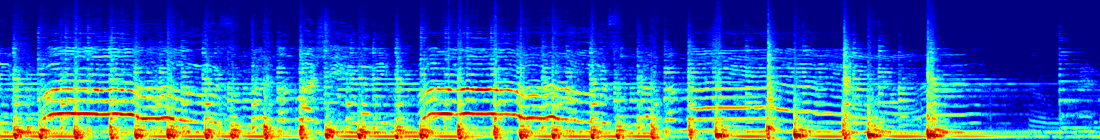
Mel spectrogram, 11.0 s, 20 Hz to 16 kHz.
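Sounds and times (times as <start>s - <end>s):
plucked lute strings ringing: 8.6s - 11.0s.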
